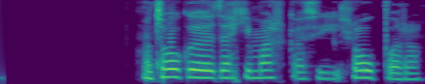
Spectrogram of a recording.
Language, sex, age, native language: Icelandic, female, 11, Icelandic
